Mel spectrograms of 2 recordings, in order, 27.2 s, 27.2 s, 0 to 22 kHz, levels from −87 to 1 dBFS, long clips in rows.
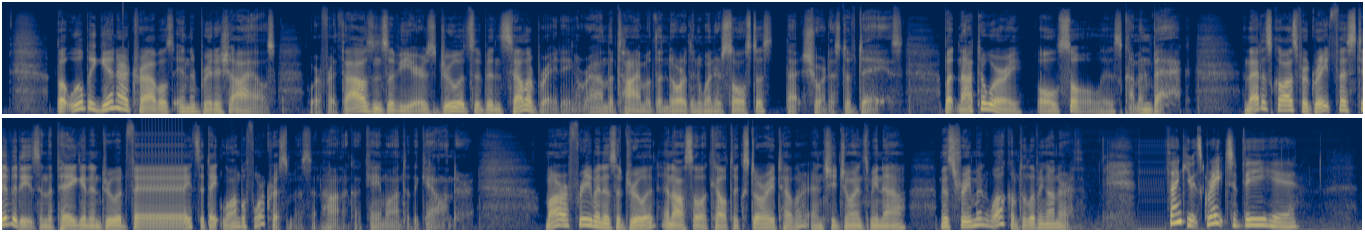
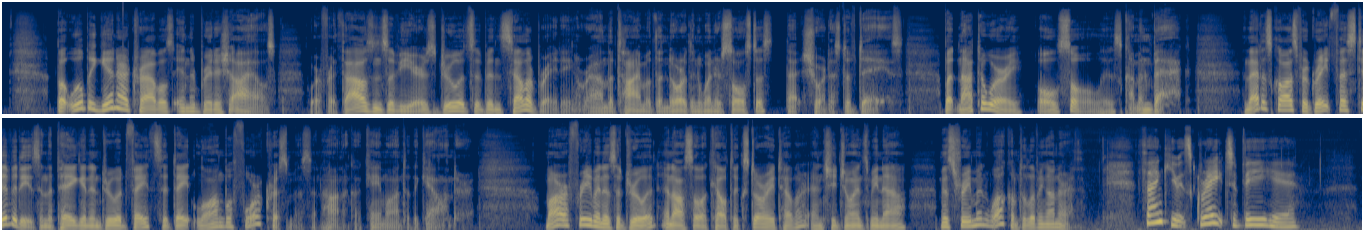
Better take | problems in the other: second | audio freezing; at 15 s and at 25 s

